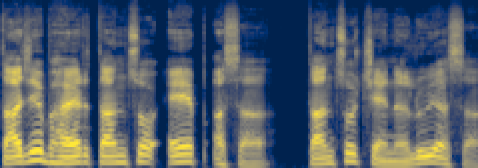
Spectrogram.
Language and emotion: Goan Konkani, neutral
